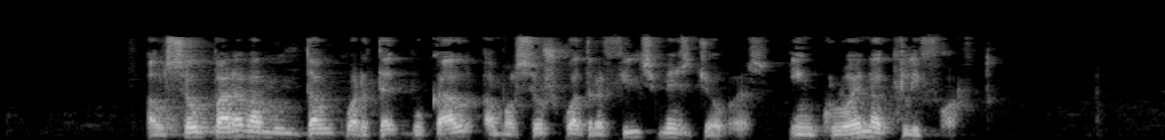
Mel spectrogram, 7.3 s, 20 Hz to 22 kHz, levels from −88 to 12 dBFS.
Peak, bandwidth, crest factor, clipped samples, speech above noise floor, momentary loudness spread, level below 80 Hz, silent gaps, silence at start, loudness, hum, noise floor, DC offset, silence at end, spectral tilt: -2 dBFS; 7.8 kHz; 18 dB; under 0.1%; 60 dB; 13 LU; -64 dBFS; none; 0.9 s; -20 LUFS; none; -80 dBFS; under 0.1%; 1.3 s; -4 dB/octave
